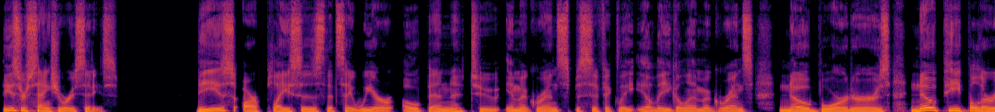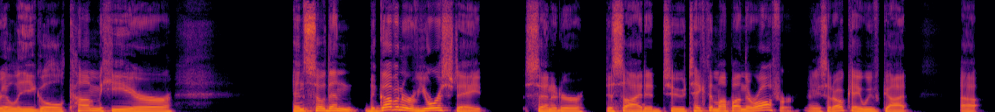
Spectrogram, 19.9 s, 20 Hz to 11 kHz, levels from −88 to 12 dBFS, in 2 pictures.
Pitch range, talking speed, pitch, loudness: 120-160 Hz, 150 wpm, 135 Hz, -21 LUFS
